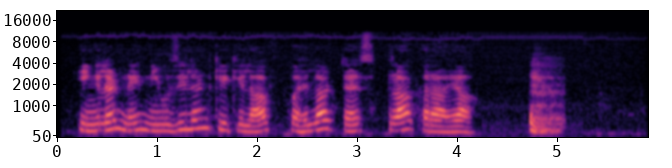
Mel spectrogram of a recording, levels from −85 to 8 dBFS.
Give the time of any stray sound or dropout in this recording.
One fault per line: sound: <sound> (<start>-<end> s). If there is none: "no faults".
sound: cough (4.7-5.1 s)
